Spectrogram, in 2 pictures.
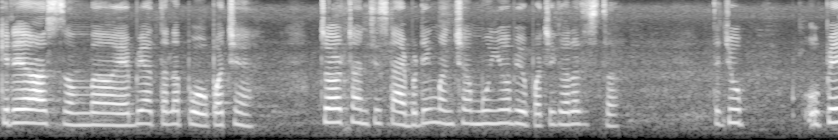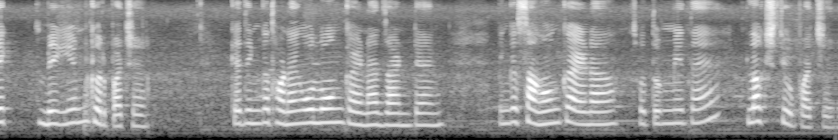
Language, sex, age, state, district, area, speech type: Goan Konkani, female, 30-45, Goa, Murmgao, rural, spontaneous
